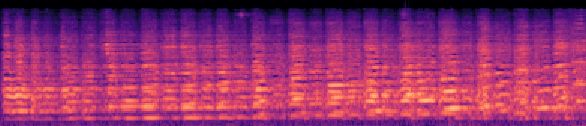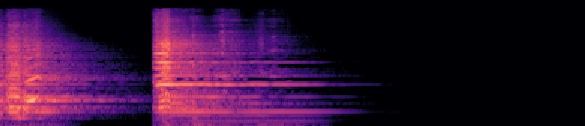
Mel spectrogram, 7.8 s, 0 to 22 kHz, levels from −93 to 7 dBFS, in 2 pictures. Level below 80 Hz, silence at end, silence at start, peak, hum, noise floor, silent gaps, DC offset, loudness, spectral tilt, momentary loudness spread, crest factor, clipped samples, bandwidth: -60 dBFS; 1.95 s; 0 s; 0 dBFS; none; under -90 dBFS; none; under 0.1%; -15 LUFS; 0 dB/octave; 10 LU; 18 dB; under 0.1%; 16.5 kHz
